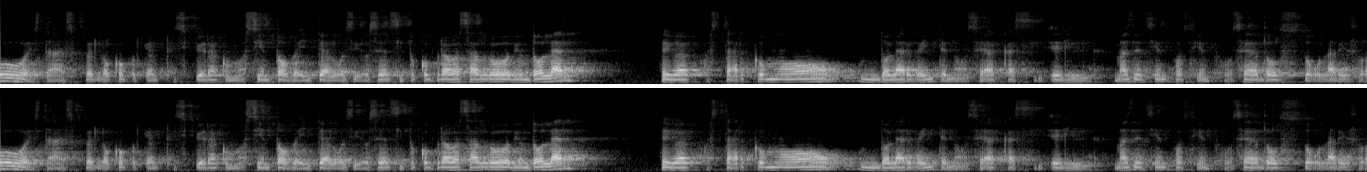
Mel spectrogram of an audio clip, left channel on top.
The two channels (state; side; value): normal; both; correlation 0.89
